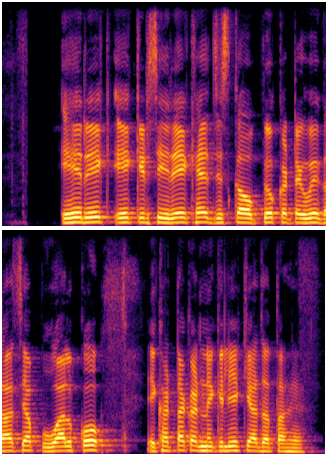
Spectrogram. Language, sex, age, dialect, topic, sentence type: Hindi, male, 25-30, Hindustani Malvi Khadi Boli, agriculture, statement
